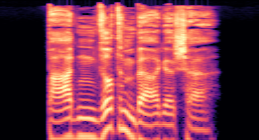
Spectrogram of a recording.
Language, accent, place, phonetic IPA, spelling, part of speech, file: German, Germany, Berlin, [ˌbaːdn̩ˈvʏʁtəmbɛʁɡɪʃɐ], baden-württembergischer, adjective, De-baden-württembergischer.ogg
- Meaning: inflection of baden-württembergisch: 1. strong/mixed nominative masculine singular 2. strong genitive/dative feminine singular 3. strong genitive plural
